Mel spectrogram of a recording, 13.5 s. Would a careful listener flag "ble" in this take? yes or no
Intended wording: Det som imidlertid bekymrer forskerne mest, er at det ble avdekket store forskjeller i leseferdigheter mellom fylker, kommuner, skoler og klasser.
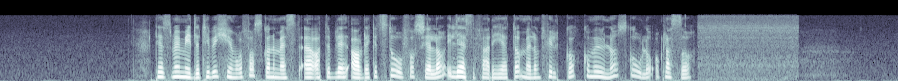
no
